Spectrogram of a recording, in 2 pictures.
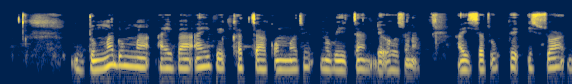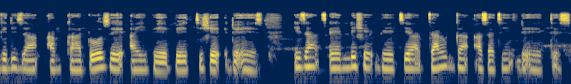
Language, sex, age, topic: Gamo, male, 25-35, government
